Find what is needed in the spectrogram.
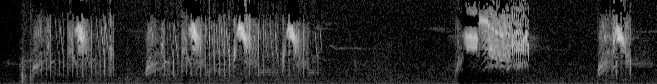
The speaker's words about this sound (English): Oh, so this is a starling call.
